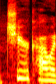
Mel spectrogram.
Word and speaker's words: Chiricahua: So if you find yourself wanting to visit the Chiricahua National Monument, that's how you pronounce it, it's a free entrance park for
